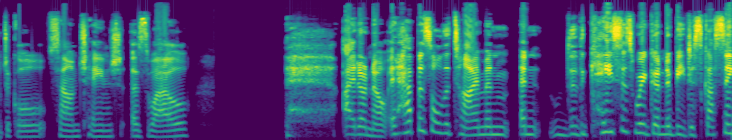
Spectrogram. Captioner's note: sighs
